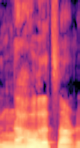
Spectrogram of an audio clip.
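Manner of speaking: high insistent no; mildly voiced exasperated kids; high children's protest. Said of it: "And they're like".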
